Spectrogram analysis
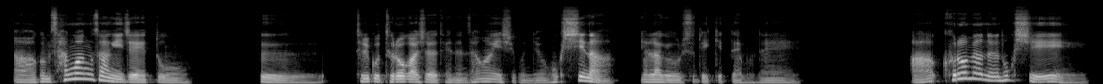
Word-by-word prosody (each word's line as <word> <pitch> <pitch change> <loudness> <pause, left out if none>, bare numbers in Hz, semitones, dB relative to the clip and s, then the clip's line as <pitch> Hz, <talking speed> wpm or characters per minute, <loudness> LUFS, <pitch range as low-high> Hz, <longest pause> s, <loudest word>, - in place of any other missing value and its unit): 아 105 -1 -2
그럼 135 +1 -2
상황상 225 - +3
이제 110 -4 +2
또 95 -4 -7 0.7
그 95 -4 -3 0.4
들고 135 0 0
들어가셔야 120 -4 +3
되는 100 -2 -7
상황이시군요, 105 -6 -6
혹시나 115 - +3 0.2
연락이 110 -1 0
올 100 -1 -3
수도 - - -8
있기 - - -10
때문에. 95 -1 -11 1.1
아 - - -1
그러면은 235 -7 +3
혹시 125 - -1
110 Hz, 250 characters per minute, -23 LUFS, 95-135 Hz, 1.1 s, 상황상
